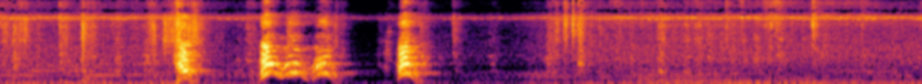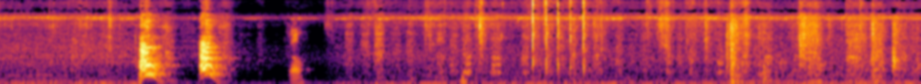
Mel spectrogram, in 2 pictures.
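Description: A Doberman gives loud, deep barks in two short bursts, separated by quiet pauses.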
